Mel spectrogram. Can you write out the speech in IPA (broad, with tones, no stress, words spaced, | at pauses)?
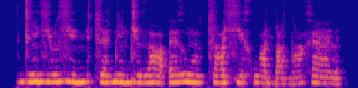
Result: d͡zĩ˧˩˧zʲu˨˥lzʲe˧˩˧ nʲœ˧˩t͡sɛ˨˥dĩ˧˩˧dʲɵ˧˩˧ ðɑ˧˩˧ʔɛ˨˥ ɣũ˧˩˧lt͡sɑ˨˥ sʲæ˨˥xwɑ˧˩nʲɾæ˧˩ dˤæ̃˨˥xæ˧˩l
